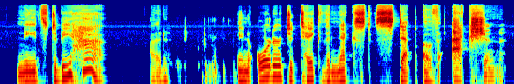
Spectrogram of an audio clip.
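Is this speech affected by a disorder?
No.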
